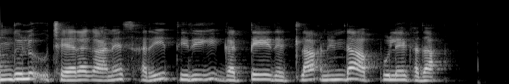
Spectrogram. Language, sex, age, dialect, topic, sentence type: Telugu, female, 25-30, Southern, agriculture, statement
